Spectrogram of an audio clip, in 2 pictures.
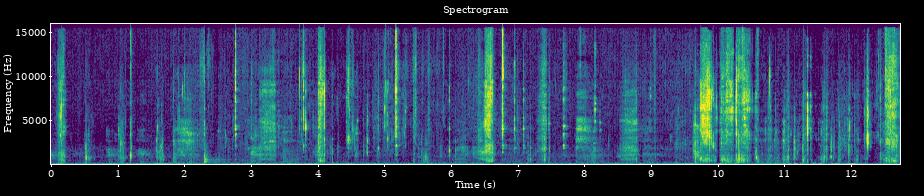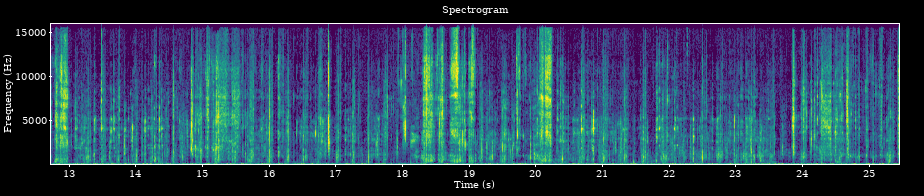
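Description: Close-miked eating: biting and chewing chicken feet in chili sauce, with many crunches and wet clicks of the mouth.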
